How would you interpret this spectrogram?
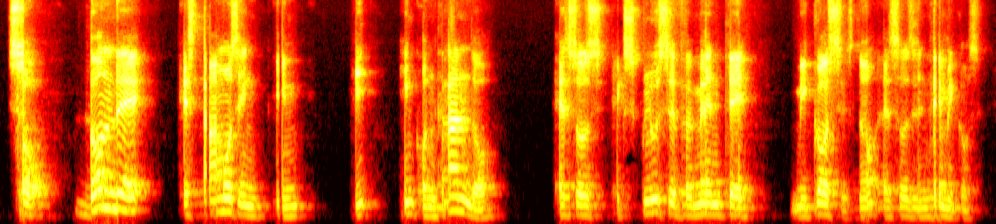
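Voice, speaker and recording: A man's voice: medium pitch, slow, a bit bright, rough recording. A man with an American English accent, a native English speaker, giving a virtual conference lecture in Spanish, often repeating words as he searches for them. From United States. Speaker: invited lecturer. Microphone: computer mic on a video call.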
